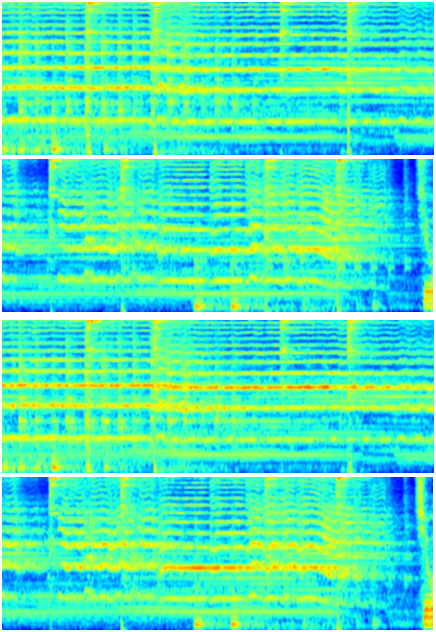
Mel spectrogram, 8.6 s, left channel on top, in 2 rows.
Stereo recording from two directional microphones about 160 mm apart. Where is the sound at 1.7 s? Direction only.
10° left (ahead or behind).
